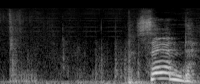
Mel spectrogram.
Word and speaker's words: send: Send. Send. And we pronounce the D at the end, as you notice. Send. Send. Very good. In some languages, the D is not pronounced as a hard D at the end.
